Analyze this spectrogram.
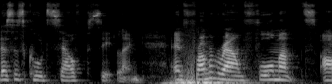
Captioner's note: swooshing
